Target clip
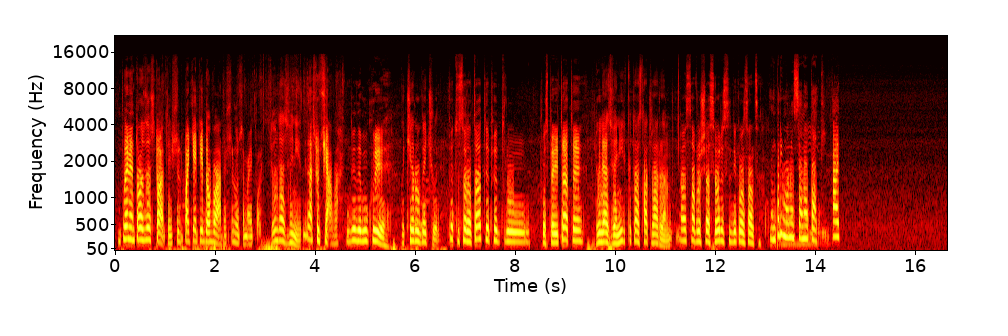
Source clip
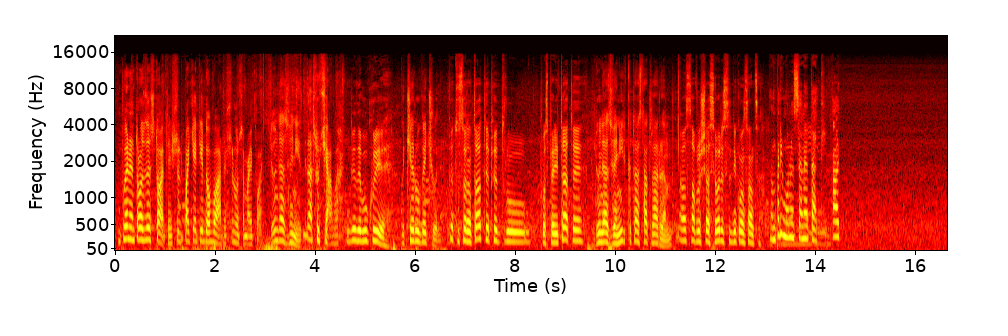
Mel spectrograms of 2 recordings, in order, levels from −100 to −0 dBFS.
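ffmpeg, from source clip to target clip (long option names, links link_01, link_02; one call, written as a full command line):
ffmpeg -i in.wav -af "afwtdn=0.0282,volume=4dB" out.wav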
